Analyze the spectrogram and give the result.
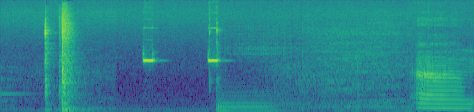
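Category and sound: household object, microwave oven running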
